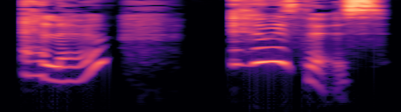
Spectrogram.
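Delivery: a well-spoken woman on the intercom, caught off guard; lifted, surprised posh-lady voice. A narrator's reading. Wife on the intercom, surprised at a late caller. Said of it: "A well-spoken female voice ... sounding surprised".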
